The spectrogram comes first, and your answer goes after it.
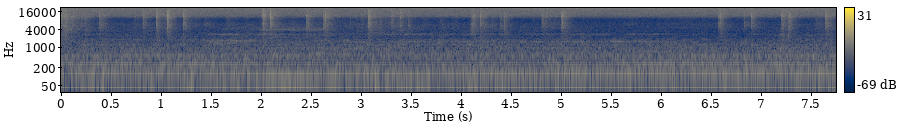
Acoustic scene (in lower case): bus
